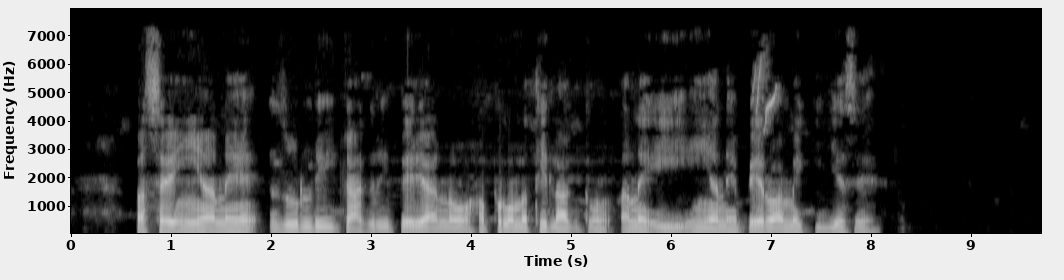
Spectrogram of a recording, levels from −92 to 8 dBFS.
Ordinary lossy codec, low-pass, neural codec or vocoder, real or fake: MP3, 64 kbps; 7.2 kHz; none; real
